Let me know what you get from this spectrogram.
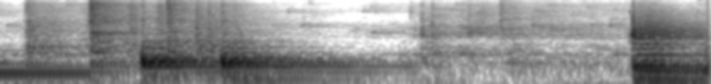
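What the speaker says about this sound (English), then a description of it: "I need to flush all the toilets" A household toilet flushes in a short rushing burst of water, followed by gurgling and a second surge near the end, close and fairly quiet in a bathroom with a possible water-supply fault.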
